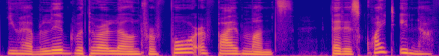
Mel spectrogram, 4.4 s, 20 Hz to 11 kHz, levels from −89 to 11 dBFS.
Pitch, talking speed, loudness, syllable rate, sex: 170 Hz, 205 wpm, -17 LUFS, 5.2 syllables/s, female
